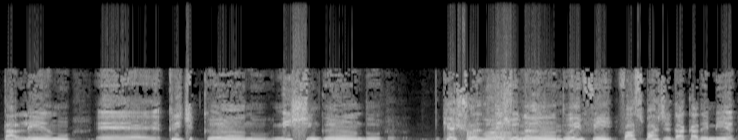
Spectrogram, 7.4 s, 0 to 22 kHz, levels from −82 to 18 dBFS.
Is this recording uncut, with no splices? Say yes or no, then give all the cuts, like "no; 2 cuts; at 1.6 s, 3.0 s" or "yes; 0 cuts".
no; 1 cut; at 6.1 s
